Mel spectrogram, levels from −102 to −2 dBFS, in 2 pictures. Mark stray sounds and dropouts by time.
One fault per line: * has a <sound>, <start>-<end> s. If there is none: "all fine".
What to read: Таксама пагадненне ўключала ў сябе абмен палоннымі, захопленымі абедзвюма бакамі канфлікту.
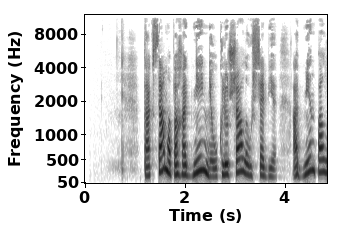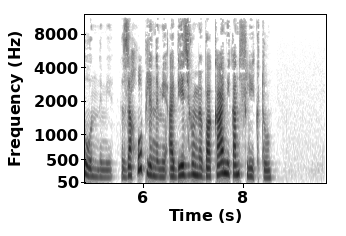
all fine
